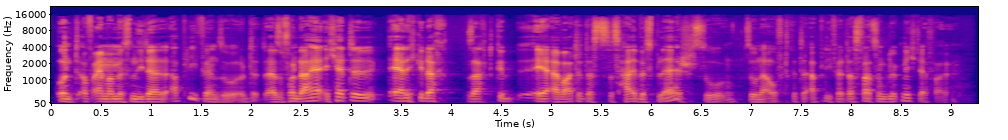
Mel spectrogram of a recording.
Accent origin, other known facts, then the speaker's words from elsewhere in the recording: Rostock, Mecklenburg-Vorpommern, Germany; moved away as an adult; now in Berlin, Germany; ich bin Rostocker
